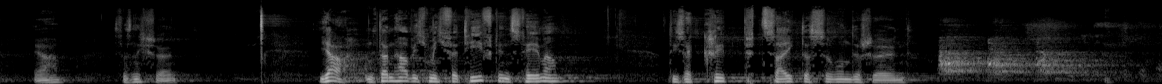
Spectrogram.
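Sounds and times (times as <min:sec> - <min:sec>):
speech: 0:00.4 - 0:01.9, 0:03.2 - 0:05.8, 0:06.7 - 0:09.2
dog barking with a whining, yelping edge: 0:09.4 - 0:11.0.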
